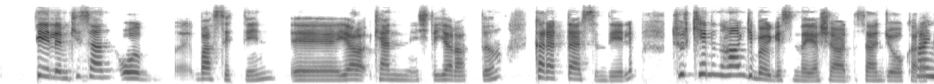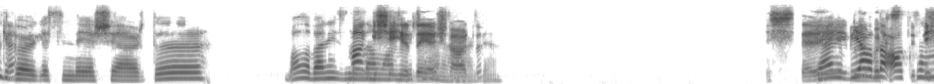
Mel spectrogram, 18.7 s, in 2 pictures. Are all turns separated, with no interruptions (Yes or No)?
No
